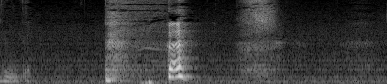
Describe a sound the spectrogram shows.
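A young woman laughs briefly.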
